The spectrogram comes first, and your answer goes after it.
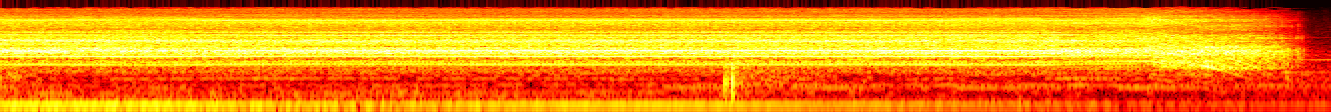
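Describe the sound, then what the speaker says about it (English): Small Tamiya hand drill boring a pilot hole in a model kit part, a steady high-pitched motor whine running continuously at close range before cutting off abruptly at the end. "Then get your little drill, your handy little Tamiya drill, or just your pin vise."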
